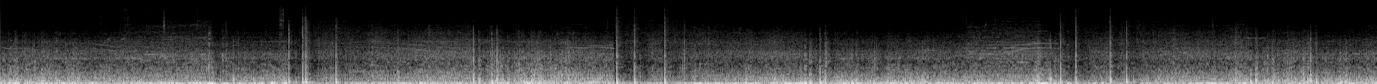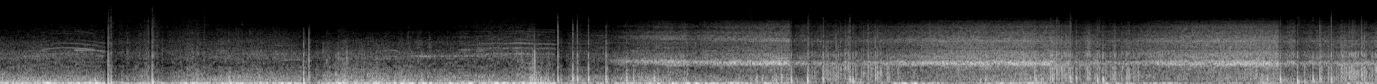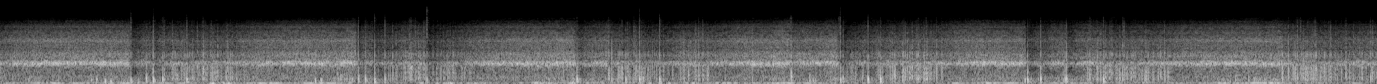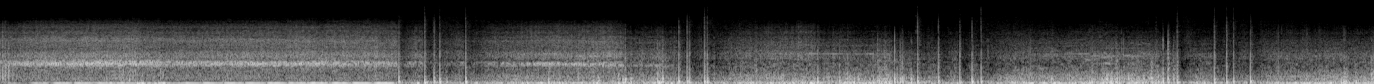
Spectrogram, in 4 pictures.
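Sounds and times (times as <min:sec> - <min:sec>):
fireworks bangs and crackling: 0:00.0 - 0:55.0
heavy low booms: 0:00.0 - 0:55.0
steady high tone: 0:17.8 - 0:50.0.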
